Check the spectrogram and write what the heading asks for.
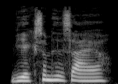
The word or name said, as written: virksomhedsejer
